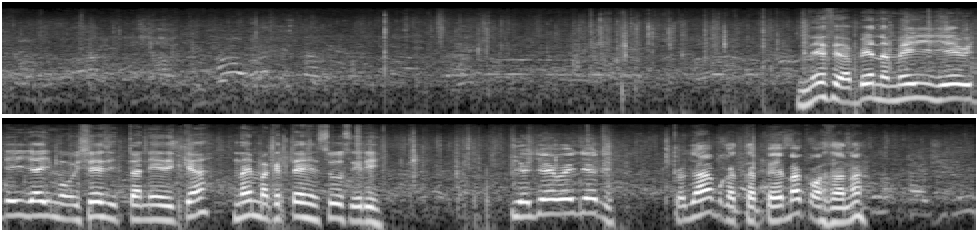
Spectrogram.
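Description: A crowd murmurs softly in the background.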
